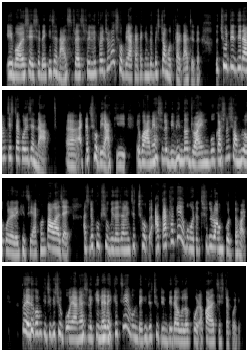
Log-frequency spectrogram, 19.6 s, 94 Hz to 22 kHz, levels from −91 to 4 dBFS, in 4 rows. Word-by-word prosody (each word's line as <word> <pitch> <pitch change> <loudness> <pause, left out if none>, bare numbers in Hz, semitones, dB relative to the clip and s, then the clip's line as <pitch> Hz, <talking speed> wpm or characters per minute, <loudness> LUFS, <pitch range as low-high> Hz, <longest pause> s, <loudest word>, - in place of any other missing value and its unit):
এই 210 - +5
বয়সে 190 +3 +3
এসে 195 - -6
দেখি 190 +5 -2
যে - - 0
না - - +1
স্ট্রেস 195 -2 -1
রিলিফ 220 0 -2
এর 255 - -1
জন্য 315 +9 -5
ছবি 230 -8 -3
আঁকাটা 180 +1 -6
কিন্তু 195 +1 -5
বেশ 215 - -5
চমৎকার 185 - -1
কাজে 150 +1 -3
দেয়। - - -11 0.3
তো 280 - -7
ছুটির 335 -3 +3
দিন 310 - +3
আমি 265 - -2
চেষ্টা 265 -1 0
করি 245 -1 +2
যে - - +1
না। - - +4 0.5
আ - - -2 0.2
একটা 230 +3 -1
ছবি 265 -9 +1
আঁকি 175 -2 -9 0.3
এবং 210 - +3
আমি 200 +3 +1
আসলে 250 -3 -4
বিভিন্ন 235 +2 0 0.2
ড্রইং 190 0 +6
বুক 225 0 -4
আসলে 265 +4 -8
সংগ্রহ 220 0 +3
করে 185 -3 0
রেখেছি। 185 +4 -6
এখন 205 +4 -7
পাওয়া 225 -3 +9
যায়। - - 0 0.3
আসলে 225 +4 -4
খুব 290 - -1
সুবিধাজনক 215 -2 -3
যে 270 - -6
ছবি 260 -4 -5 0.2
আঁকা 265 +2 +5
থাকে 365 +7 -3
এবং 245 - -7
ওটাতে 210 0 -8
শুধু 255 0 -5
রং 225 -1 +4
করতে 185 -3 -4
হয়। - - -2 0.4
তো - - -10
এরকম 280 -2 +3
কিছু, 260 0 -6
কিছু 285 +1 -1
বই 210 0 +1
আমি 200 - -2
আসলে 215 -2 -5
কিনে 215 -2 +3
রেখেছি 280 - -6
এবং 230 - -7
দেখি 185 +4 -3
যে - - -2
ছুটির 195 -7 -8
দিনে 190 0 0
ওগুলো 170 -1 -1
করে 185 - -3
করার 170 0 +4
চেষ্টা 155 -1 -10
করি। - - -15
215 Hz, 225 wpm, -24 LUFS, 190-255 Hz, 0.5 s, পাওয়া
